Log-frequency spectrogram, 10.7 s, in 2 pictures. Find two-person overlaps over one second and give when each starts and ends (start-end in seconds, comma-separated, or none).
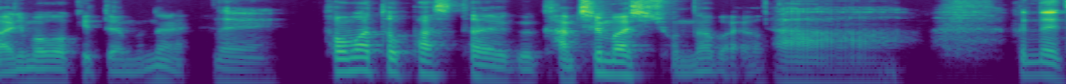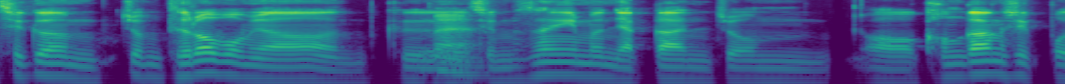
none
